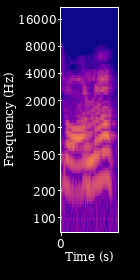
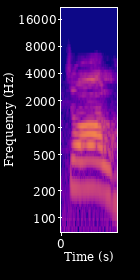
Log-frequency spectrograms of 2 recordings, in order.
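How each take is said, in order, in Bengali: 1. শেষ ব্যঞ্জনধ্বনির পরে একটি স্বরধ্বনি উচ্চারিত হয়। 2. শব্দটি শেষ হয় শেষ ব্যঞ্জনধ্বনি দিয়ে। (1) "চলও কিন্তু কেউ করবে না, তাহলে কিন্তু ভুলটা হয়ে যাবে" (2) "চল হবে"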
